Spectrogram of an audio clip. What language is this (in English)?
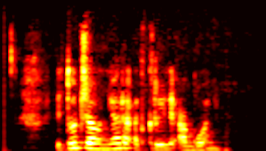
Belarusian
